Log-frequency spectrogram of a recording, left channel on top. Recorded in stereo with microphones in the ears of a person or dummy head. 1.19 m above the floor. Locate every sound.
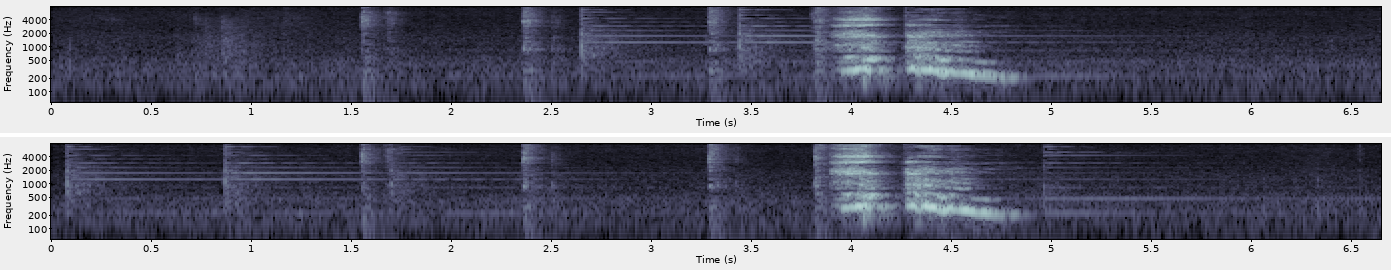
1.5 s typing on a keyboard: 25° right (ahead or behind), 3 m
3.9 s throat clearing: 50° right (ahead or behind), 0.7 m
